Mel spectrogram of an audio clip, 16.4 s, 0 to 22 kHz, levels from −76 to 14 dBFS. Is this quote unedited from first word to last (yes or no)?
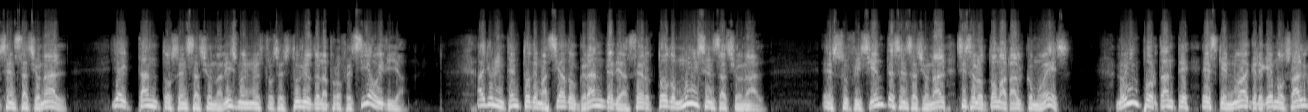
yes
